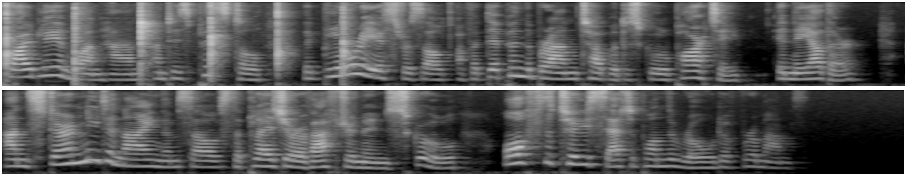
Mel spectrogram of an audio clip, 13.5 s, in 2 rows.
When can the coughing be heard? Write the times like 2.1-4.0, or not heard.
not heard.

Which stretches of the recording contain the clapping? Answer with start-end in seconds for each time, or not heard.
0.0-2.6.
